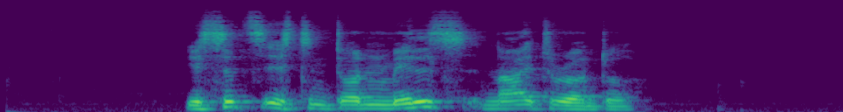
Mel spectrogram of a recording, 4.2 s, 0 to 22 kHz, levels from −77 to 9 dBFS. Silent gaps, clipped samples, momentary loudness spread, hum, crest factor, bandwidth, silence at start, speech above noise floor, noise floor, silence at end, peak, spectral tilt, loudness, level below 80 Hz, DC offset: none; under 0.1%; 10 LU; none; 16 dB; 12.5 kHz; 0.95 s; 53 dB; -69 dBFS; 1.05 s; -2 dBFS; -5 dB/octave; -17 LUFS; -58 dBFS; under 0.1%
